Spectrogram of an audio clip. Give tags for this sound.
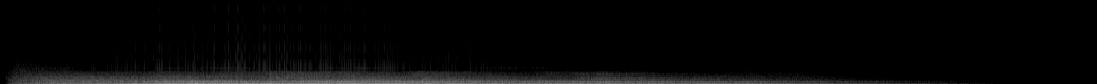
metallic
sci-fi
weird
alien
strange

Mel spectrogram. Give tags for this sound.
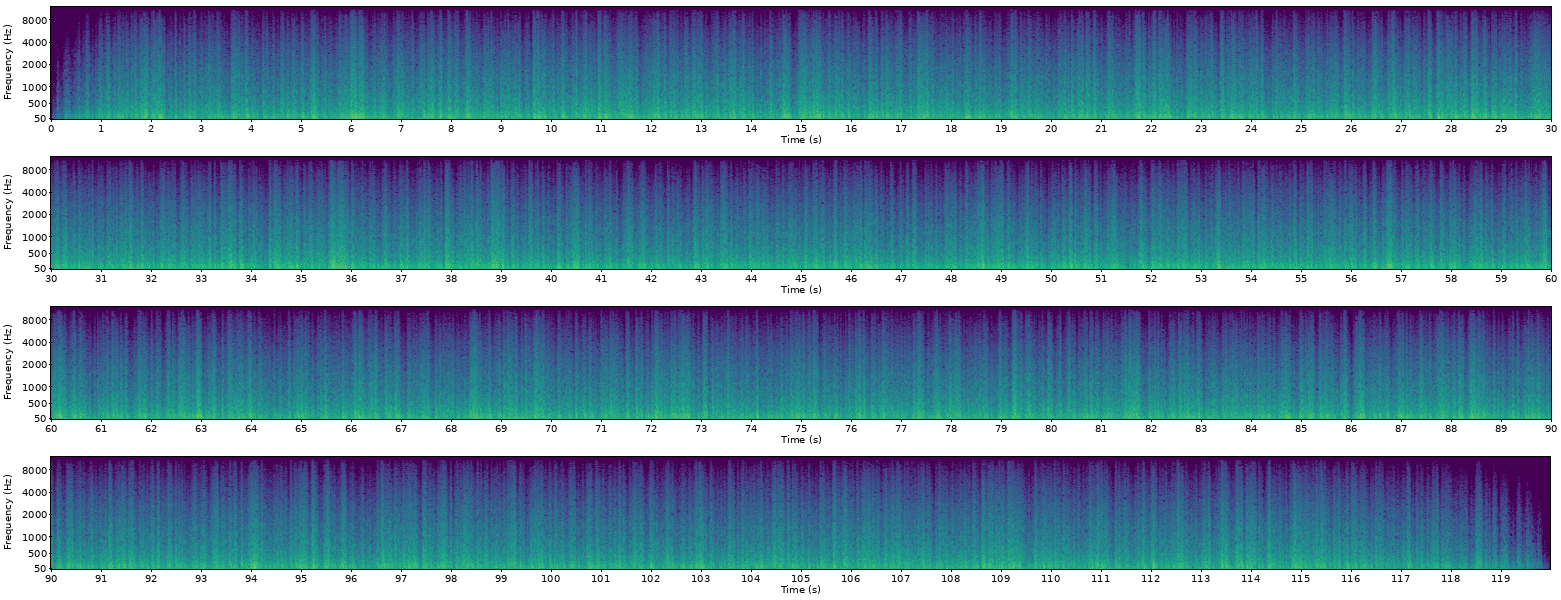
drone
soundscape
reaktor
electronic
noise

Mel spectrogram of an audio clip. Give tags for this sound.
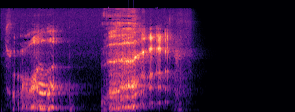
demon
demon-pig
demons
devil
frightful
hell
phantasm
phantom
pig
satan
satanic
sinister
spectre
wierd

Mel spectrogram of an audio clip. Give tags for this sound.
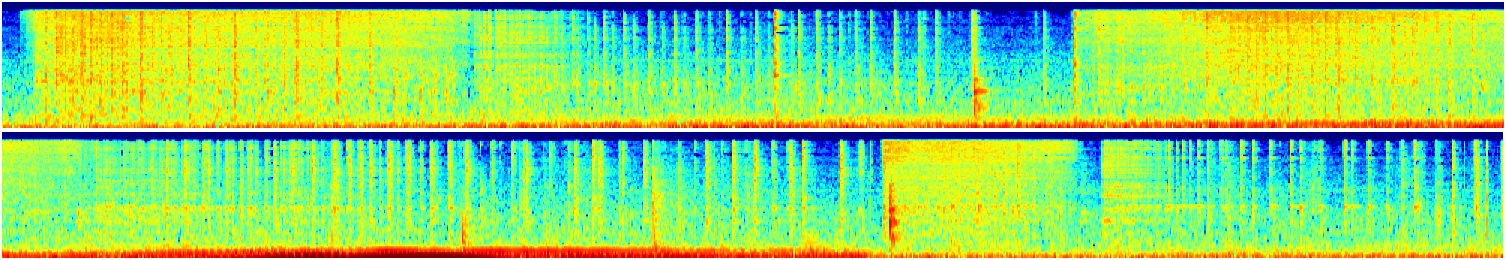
creaking
ship
stove

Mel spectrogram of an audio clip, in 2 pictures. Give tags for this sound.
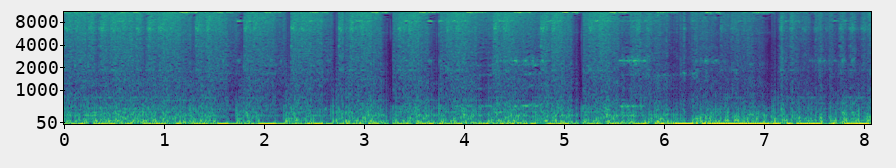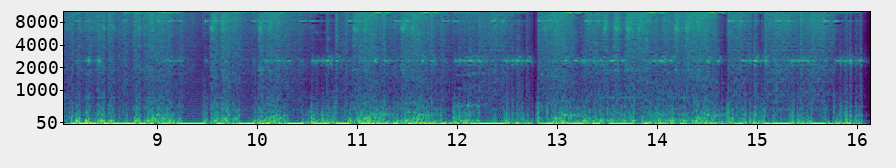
electronic
fubar
noise
processed

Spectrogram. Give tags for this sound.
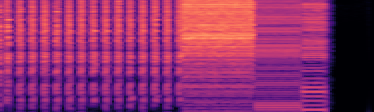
annoying
computer
damage
digital
error
file
glitch
noise
noise-channel
noise-modulation
random
sound-design

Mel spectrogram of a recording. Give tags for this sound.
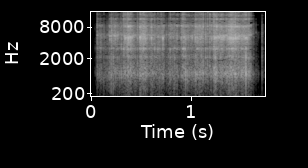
marbles
glass
bowl
shake

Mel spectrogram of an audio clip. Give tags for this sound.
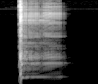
arrow
blade
blade-sound
field-recording
knife
knife-sound
recording

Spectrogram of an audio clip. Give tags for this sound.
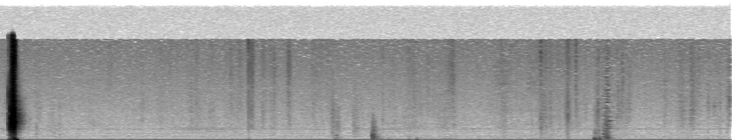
flesh
rip
tear

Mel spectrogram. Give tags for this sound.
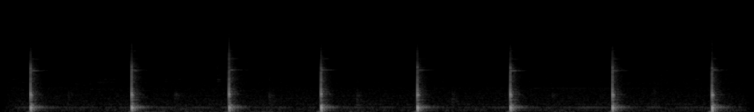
Elaine
Field-Recording
Park
Point
University

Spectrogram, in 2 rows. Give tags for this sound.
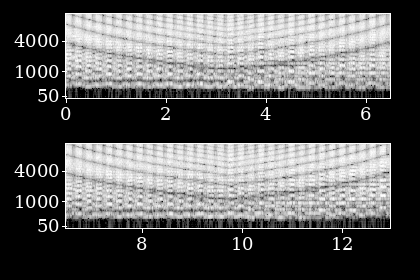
techno
trance
dance
melodie
flanger
synth
trumpet
148bpm
loop

